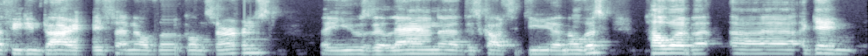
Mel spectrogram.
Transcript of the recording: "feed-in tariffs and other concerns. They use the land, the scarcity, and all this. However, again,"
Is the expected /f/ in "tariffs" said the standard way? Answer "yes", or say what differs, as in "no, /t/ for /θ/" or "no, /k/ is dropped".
no, /f/ is dropped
